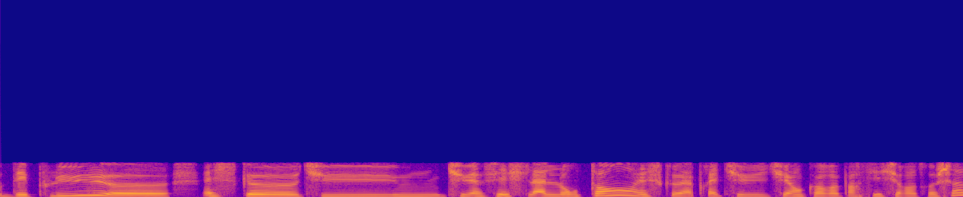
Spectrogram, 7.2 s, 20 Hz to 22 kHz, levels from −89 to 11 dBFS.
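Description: This speech clip passed through a Bluetooth CVSD headset codec, the narrowband one-bit-per-sample scheme running at 64 kbps, so nothing above 4 kHz survives, s sounds come out scratchy, loud high-frequency passages distort as the adaptive step falls behind, and a granular hiss sits under everything. Bit errors on the Bluetooth voice link strike at 0.65 to 0.71 s and again at 6.41 to 6.53 s, the second burst somewhat heavier, roughly a percent or a little more of bits flipped. Because every CVSD bit carries equal small weight, they bring no sharp clicks, only a brief rushing crackle over the speech.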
